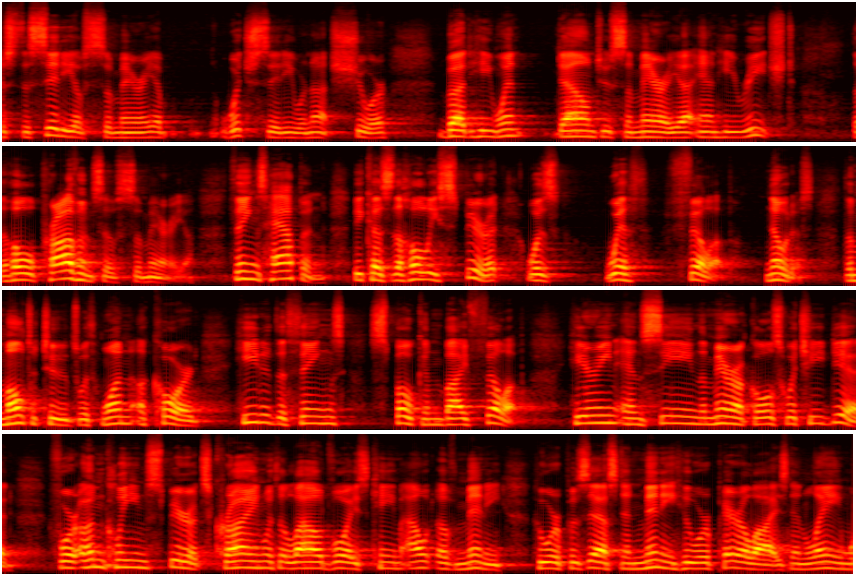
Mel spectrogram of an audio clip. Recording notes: recorded on June 18, 2022, at the Ringgold Seventh-day Adventist Church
